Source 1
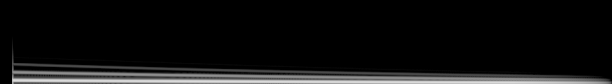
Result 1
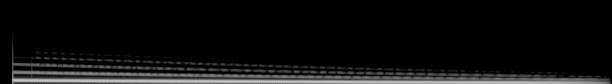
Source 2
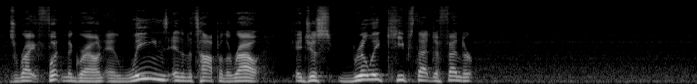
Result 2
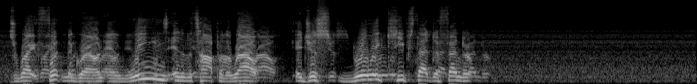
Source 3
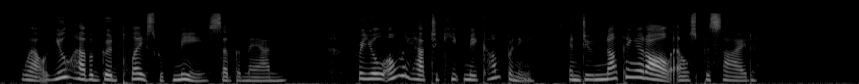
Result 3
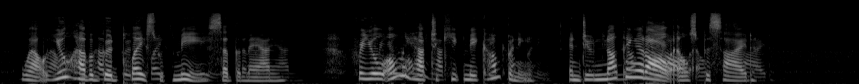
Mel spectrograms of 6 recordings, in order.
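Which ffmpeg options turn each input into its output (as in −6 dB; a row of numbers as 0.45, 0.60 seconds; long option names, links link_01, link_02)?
-filter_complex "[0:a]asplit=2[link_01][link_02];[link_02]adelay=190,highpass=300,lowpass=3400,asoftclip=type=hard:threshold=-18.5dB,volume=-15dB[link_03];[link_01][link_03]amix=inputs=2:normalize=0,asplit=2[link_04][link_05];[link_05]highpass=frequency=720:poles=1,volume=24dB,asoftclip=type=tanh:threshold=-8dB[link_06];[link_04][link_06]amix=inputs=2:normalize=0,lowpass=frequency=2700:poles=1,volume=-6dB,volume=-6dB"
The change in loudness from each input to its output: −8.0, +0.5, +5.5 LU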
